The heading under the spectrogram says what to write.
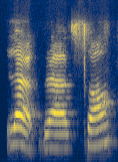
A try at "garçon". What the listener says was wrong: Le garçon. Le garçon. Not gra, ga. Garçon.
